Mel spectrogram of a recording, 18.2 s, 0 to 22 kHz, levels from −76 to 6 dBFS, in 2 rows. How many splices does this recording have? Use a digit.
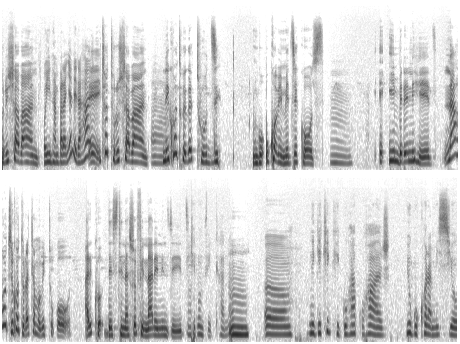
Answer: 1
